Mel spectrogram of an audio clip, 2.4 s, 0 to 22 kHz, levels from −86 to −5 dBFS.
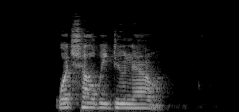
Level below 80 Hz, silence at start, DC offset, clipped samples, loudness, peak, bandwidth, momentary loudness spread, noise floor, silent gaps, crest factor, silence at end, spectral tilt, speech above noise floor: -74 dBFS; 0.55 s; under 0.1%; under 0.1%; -34 LUFS; -14 dBFS; 13 kHz; 6 LU; -88 dBFS; none; 22 dB; 0.75 s; -4.5 dB/octave; 54 dB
